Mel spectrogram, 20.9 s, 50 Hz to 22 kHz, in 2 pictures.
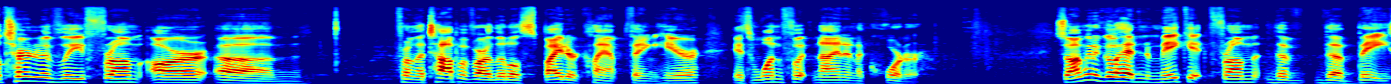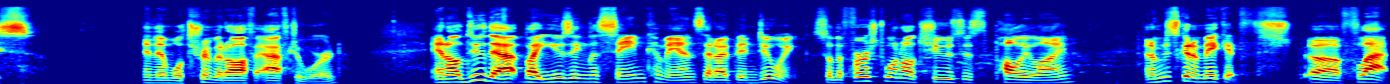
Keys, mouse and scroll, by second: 16.8 click, 17.6 scroll, 19.1 click.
